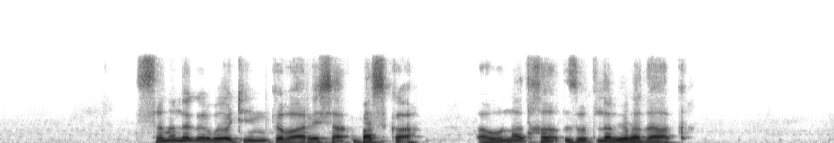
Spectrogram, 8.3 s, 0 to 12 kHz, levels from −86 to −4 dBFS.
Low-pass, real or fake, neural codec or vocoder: 7.2 kHz; fake; codec, 16 kHz, 2 kbps, X-Codec, HuBERT features, trained on balanced general audio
